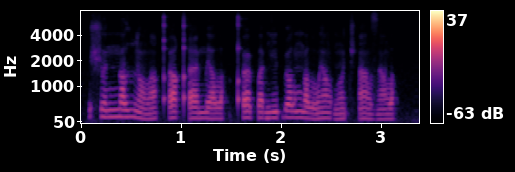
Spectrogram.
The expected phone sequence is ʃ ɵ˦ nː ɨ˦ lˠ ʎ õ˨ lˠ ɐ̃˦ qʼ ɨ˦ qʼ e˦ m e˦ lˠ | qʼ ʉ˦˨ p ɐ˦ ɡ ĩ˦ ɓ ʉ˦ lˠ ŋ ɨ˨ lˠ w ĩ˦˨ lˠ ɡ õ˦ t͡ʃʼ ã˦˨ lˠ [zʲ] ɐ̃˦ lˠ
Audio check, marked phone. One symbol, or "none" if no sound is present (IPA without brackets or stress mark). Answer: z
